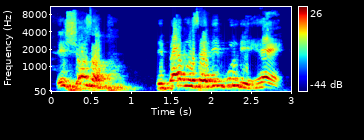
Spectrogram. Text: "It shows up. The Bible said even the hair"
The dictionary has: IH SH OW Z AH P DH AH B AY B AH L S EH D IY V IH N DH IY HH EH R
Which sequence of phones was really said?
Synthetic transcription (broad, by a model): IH SH OW Z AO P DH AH B AY B AH L S EH D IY B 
